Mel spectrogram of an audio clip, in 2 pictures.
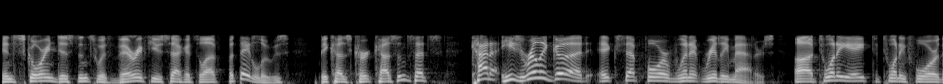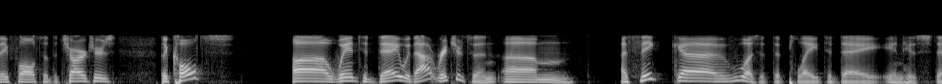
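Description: There are no technical faults to describe: the speech comes through G.711 telephone coding, with nothing heard above about 3.8 kHz, and no event stands out at any point in time.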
